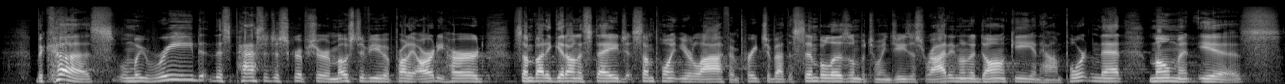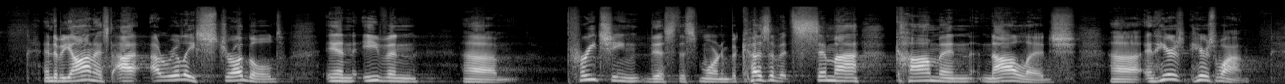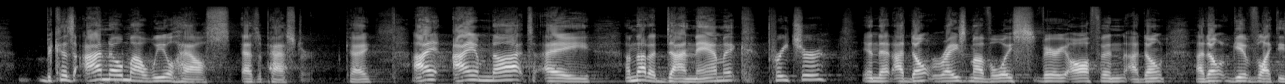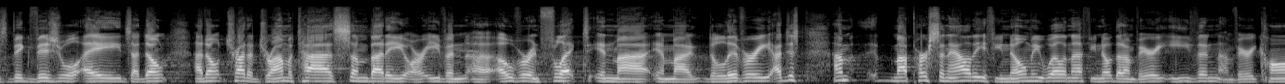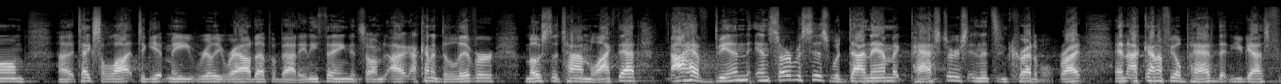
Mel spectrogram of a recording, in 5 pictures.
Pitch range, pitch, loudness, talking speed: 135-160 Hz, 145 Hz, -16 LUFS, 180 wpm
